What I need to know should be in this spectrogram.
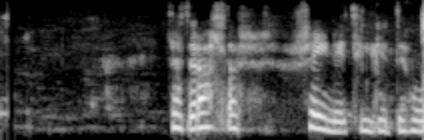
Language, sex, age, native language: Icelandic, female, 11, Icelandic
